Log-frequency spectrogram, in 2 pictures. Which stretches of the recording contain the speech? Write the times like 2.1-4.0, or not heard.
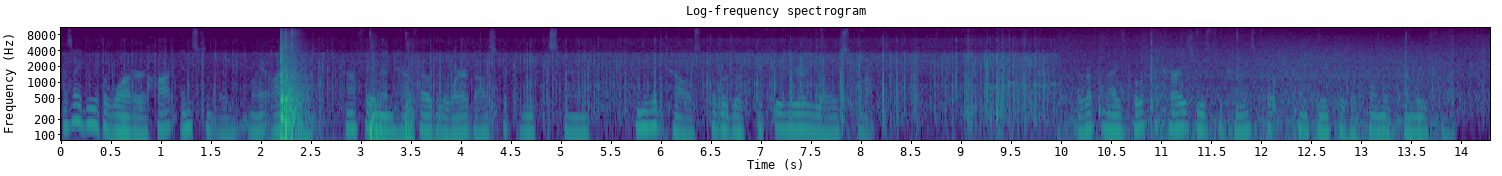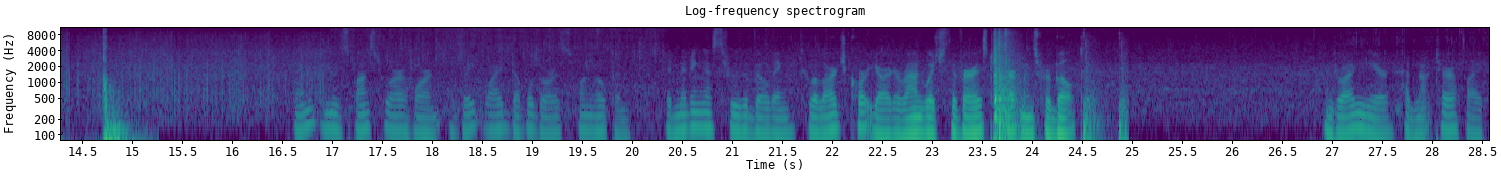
0.0-8.3, 10.2-14.1, 16.6-24.5, 26.9-28.5.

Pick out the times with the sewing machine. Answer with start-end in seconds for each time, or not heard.
not heard.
